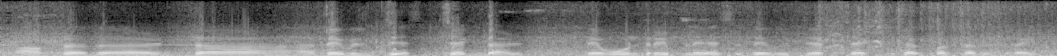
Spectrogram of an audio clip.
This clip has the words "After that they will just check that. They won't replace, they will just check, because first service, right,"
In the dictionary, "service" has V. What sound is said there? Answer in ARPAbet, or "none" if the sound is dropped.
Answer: none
